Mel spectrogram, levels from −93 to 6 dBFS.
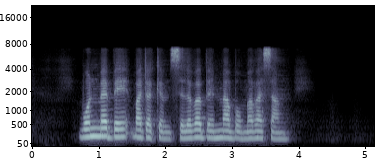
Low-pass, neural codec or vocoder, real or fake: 7.2 kHz; codec, 16 kHz, 0.2 kbps, FocalCodec; fake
